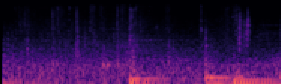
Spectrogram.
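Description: Boots thud on a wooden floor.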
